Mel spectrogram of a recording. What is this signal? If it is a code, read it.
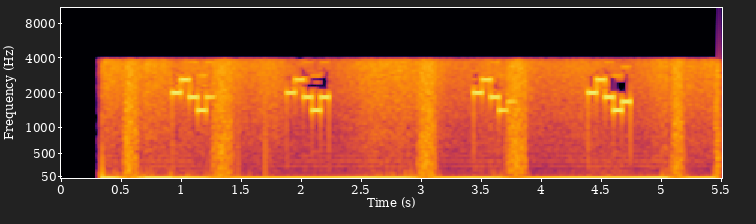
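Five-tone selective call (ZVEI), heard as quick runs of five tones, tones of about 70 ms. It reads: 88747 88747 88746
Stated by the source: ZVEI five-tone call received by SDR.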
